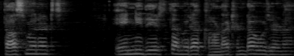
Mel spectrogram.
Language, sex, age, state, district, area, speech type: Punjabi, male, 45-60, Punjab, Rupnagar, rural, spontaneous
